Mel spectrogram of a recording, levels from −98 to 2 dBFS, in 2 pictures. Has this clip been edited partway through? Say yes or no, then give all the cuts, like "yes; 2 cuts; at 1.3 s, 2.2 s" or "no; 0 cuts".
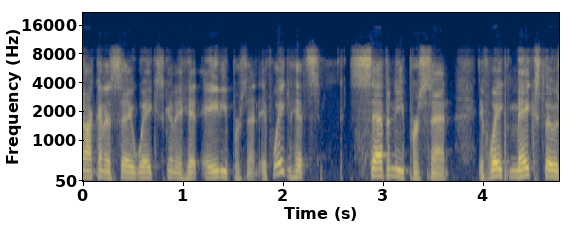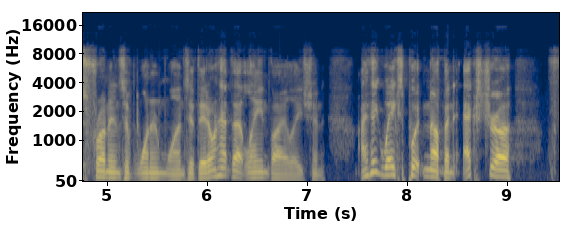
yes; 1 cut; at 2.0 s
